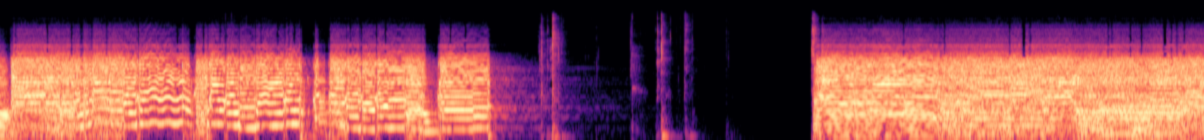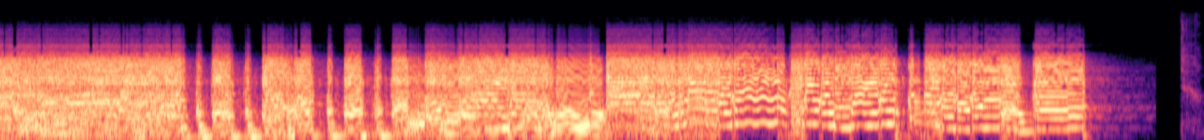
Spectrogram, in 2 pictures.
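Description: Looped electric guitar phrase played through an Ibanez Tube Screamer Mini overdrive pedal with its gain at zero and tone fully up; it stops about six seconds in. After a few seconds of near silence, the same loop plays again from about ten seconds in, through a DigiTech Bad Monkey overdrive with its gain at zero and high control fully up, and fades out near the end.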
